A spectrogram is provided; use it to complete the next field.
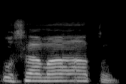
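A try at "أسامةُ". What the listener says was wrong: উসামাতু, উসামাতু টান নাই, উসামাতু।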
